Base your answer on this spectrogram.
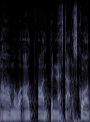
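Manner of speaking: ordinary delivery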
